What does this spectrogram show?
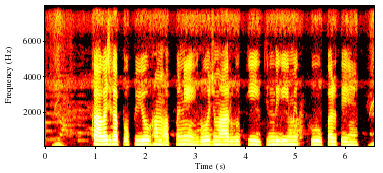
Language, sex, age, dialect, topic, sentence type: Hindi, female, 18-24, Kanauji Braj Bhasha, agriculture, statement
